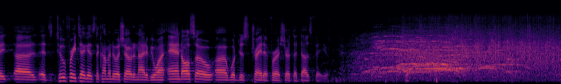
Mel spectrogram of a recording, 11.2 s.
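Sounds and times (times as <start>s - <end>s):
speech: 0.0s - 6.8s
comedy club audience applauding and cheering: 7.2s - 11.2s.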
